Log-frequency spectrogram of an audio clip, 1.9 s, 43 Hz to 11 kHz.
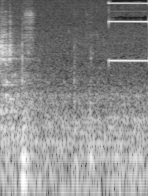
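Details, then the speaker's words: Multimeter in continuity beeper mode, probing inside an Icom IC-7100 radio that has no HF power output: faint rustling, then a clean, steady high beep that holds, showing continuity, ground to ground. "got this in beeper mode so it should beep if something is connected wrong"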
